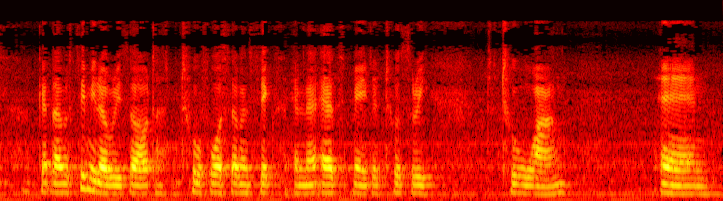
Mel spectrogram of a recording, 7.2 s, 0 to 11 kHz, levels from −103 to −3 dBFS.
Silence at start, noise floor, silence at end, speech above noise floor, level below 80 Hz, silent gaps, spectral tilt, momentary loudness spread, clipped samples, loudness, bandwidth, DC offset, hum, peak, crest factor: 0 s; -55 dBFS; 0 s; 22 dB; -64 dBFS; none; -6.5 dB/octave; 17 LU; under 0.1%; -33 LUFS; 8 kHz; under 0.1%; none; -14 dBFS; 20 dB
